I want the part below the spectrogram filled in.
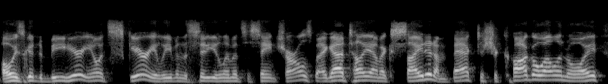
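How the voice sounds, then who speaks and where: A male co-host talks fast and excitedly, his voice rising high as he hypes up the moment. The sound is dry and close to the mic. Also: no echo. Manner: exuberant, hyping things up. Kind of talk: casual chat.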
